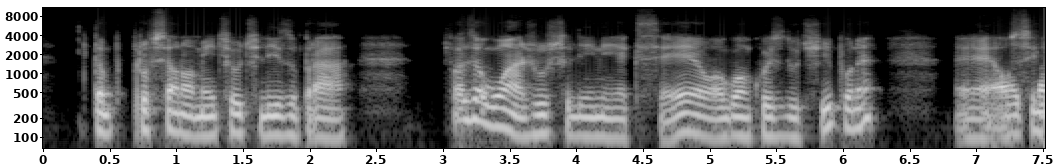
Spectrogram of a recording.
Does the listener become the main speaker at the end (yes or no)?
no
